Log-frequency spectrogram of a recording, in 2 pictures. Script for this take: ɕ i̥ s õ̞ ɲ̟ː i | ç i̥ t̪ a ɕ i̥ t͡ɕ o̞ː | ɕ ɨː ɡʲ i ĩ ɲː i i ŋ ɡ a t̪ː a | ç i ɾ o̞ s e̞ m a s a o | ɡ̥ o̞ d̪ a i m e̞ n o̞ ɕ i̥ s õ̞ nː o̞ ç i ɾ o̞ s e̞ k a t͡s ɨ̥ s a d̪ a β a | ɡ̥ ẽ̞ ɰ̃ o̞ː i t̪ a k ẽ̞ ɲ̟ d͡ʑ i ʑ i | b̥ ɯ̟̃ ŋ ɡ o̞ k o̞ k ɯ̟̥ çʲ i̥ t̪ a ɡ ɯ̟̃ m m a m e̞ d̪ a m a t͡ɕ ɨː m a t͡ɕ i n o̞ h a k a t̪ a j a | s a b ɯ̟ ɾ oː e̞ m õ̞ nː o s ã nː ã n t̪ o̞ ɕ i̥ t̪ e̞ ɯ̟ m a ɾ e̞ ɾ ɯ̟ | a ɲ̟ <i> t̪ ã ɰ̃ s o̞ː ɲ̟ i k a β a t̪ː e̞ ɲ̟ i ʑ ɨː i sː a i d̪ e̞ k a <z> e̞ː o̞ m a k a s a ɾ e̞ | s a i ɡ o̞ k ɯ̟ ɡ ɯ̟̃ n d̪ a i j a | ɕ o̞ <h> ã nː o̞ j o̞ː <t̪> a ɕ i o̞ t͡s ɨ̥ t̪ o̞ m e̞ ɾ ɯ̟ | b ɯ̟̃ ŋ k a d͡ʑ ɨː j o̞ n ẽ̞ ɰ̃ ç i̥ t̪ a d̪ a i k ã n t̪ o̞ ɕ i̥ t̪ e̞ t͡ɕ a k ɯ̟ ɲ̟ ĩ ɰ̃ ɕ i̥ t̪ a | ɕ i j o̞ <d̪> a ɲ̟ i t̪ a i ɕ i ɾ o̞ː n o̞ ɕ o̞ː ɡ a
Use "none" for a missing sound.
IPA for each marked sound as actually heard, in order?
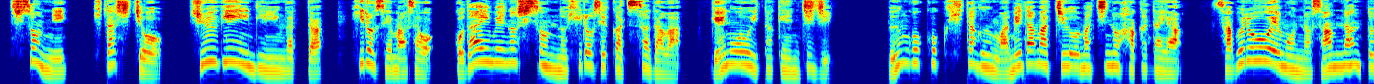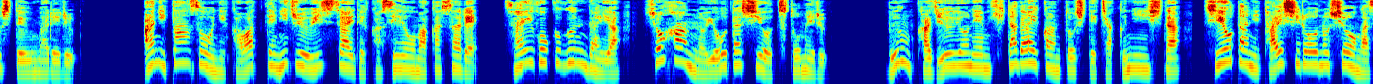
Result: i, s, h, t̪, t̪

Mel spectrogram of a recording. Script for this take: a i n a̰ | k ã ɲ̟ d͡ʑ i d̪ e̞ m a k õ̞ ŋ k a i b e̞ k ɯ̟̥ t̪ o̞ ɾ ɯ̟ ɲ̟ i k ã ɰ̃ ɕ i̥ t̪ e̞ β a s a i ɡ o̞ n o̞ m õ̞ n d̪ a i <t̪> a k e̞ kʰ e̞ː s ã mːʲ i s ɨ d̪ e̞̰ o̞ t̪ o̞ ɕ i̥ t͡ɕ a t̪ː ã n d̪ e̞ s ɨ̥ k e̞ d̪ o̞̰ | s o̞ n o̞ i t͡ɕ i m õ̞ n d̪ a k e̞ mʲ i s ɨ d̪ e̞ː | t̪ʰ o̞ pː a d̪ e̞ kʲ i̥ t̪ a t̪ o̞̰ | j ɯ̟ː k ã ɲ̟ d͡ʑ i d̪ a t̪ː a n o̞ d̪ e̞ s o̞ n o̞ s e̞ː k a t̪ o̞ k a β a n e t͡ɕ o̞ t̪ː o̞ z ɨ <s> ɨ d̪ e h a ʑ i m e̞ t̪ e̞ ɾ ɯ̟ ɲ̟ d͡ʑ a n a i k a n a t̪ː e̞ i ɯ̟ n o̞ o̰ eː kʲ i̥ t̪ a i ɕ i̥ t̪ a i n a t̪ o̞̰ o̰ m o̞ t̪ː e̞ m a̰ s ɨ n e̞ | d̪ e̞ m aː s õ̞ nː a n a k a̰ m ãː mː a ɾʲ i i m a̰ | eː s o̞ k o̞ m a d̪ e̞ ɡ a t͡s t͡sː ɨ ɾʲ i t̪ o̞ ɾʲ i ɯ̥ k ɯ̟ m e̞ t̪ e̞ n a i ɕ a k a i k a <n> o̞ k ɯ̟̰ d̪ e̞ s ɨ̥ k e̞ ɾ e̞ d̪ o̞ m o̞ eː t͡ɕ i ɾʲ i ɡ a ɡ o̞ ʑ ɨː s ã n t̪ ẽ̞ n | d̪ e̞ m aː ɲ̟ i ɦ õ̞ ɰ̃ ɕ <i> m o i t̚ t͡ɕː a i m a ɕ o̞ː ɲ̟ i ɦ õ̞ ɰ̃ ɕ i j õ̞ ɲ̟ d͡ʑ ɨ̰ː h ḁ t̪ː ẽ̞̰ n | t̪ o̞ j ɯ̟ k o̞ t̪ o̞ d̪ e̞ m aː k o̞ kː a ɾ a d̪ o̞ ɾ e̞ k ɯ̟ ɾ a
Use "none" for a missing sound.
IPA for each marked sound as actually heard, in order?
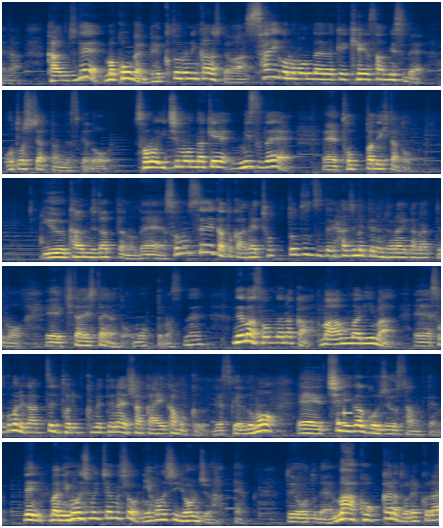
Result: d̪, t͡s, m, i

